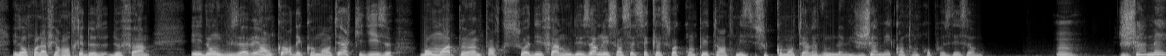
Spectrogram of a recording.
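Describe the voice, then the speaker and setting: Very fast delivery with ordinary pitch variation, on a very clean recording with a silent background. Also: man, high pitch for a man. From France, Paris suburbs (Créteil). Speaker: sports sociologist and former handball player. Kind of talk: interview. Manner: halting, many repetitions and fillers.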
